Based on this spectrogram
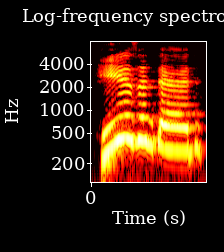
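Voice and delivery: high, drawn-out protest; mild narrated holler. A narrator's reading. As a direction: call out a firm denial. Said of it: "hollered Zuckerman".

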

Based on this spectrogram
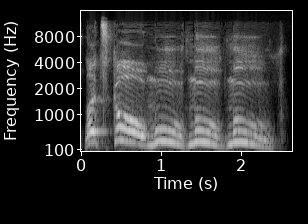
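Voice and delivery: loud, high shouted command; shouting. A narrator's reading. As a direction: shout an order to the herd. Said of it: "and she shouted".

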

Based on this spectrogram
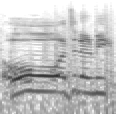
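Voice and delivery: high, loud "oh" of alarm; startled cry. Real, not acted. Gamer suddenly spotting an enemy, startled. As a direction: burst out high as you spot danger.

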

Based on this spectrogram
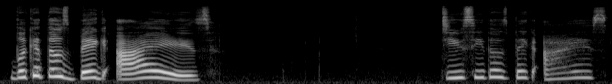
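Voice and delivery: doting coo. Real, not acted. Cooing over cute sticker eyes.

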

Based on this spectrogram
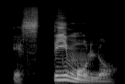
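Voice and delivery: slow "Estímulo", punched on TÍ; exaggerated second-syllable stress. Shown as a demonstration. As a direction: hit TÍ in a stretched "Estímulo". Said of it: "exagerar la pronunciación". ("Estímulo" lento, con golpe en TÍ)

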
